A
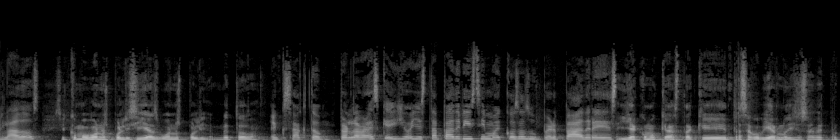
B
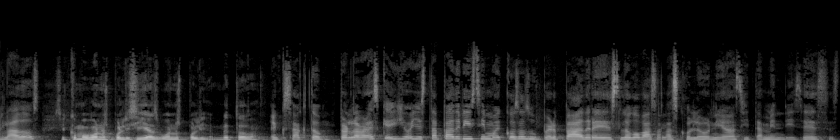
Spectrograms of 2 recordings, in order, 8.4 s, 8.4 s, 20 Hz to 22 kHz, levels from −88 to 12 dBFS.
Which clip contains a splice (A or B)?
A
